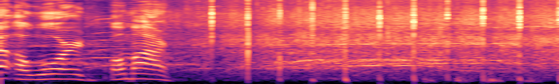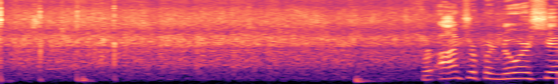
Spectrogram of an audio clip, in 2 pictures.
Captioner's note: applause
